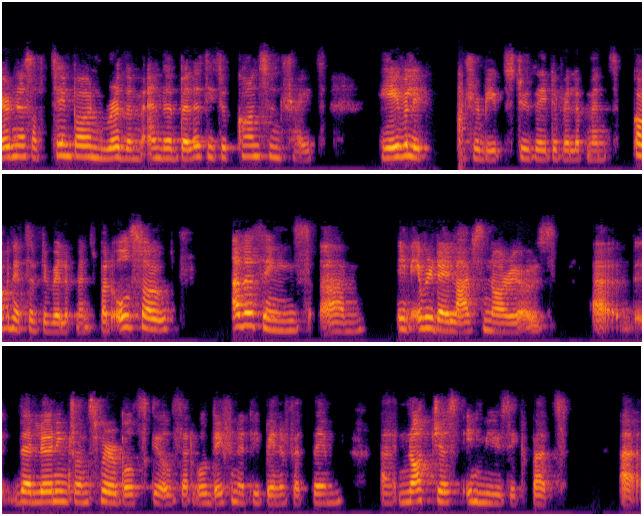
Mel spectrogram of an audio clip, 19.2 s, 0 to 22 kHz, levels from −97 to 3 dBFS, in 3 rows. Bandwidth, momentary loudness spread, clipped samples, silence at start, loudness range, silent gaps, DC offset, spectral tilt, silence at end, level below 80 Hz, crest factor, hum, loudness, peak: 8.2 kHz; 15 LU; under 0.1%; 0 s; 4 LU; 4.40-4.54 s; under 0.1%; -3 dB/octave; 0 s; -70 dBFS; 20 dB; none; -22 LUFS; -2 dBFS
